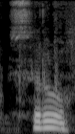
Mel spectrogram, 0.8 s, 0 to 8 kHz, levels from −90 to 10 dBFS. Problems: background sounds at intervals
